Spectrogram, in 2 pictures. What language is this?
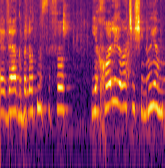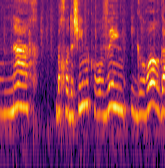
Hebrew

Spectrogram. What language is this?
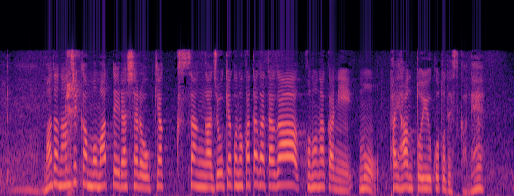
Japanese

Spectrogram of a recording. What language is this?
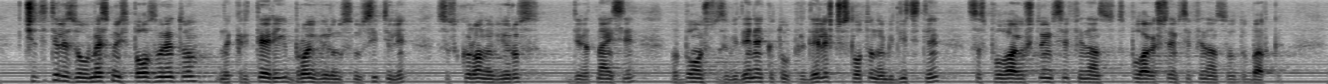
Bulgarian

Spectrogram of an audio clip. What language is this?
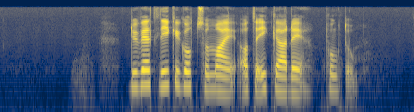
Norwegian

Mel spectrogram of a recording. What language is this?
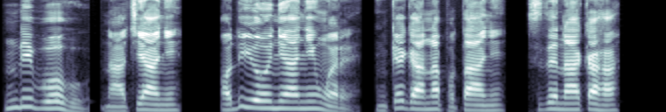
Igbo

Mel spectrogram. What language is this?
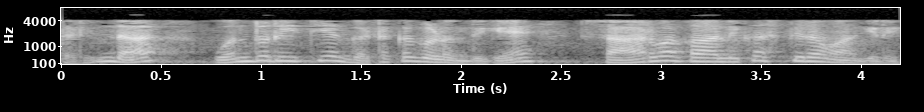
Kannada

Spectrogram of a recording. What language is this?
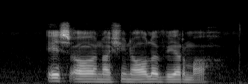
Afrikaans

